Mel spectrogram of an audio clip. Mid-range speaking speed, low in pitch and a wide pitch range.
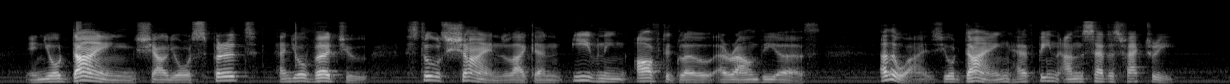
No: slow, 120 wpm; low, 125 Hz; wide, 5.9 semitones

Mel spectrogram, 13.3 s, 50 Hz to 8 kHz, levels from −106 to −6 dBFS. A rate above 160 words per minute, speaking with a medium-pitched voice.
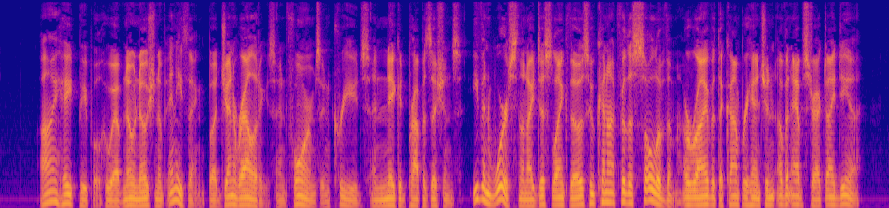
No: average, 175 wpm; low, 105 Hz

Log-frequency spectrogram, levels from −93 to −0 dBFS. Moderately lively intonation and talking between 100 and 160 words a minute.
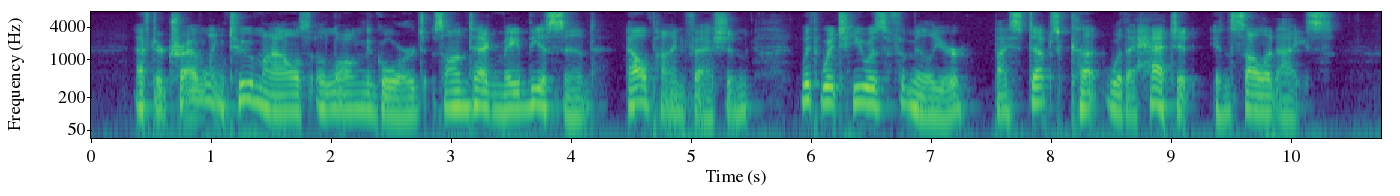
Yes: average, 4.5 semitones; average, 150 wpm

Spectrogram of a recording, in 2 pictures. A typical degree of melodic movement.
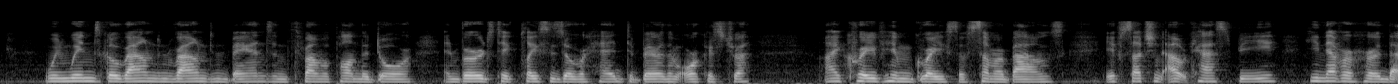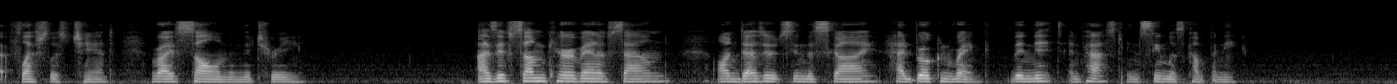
No: narrow, 2.0 semitones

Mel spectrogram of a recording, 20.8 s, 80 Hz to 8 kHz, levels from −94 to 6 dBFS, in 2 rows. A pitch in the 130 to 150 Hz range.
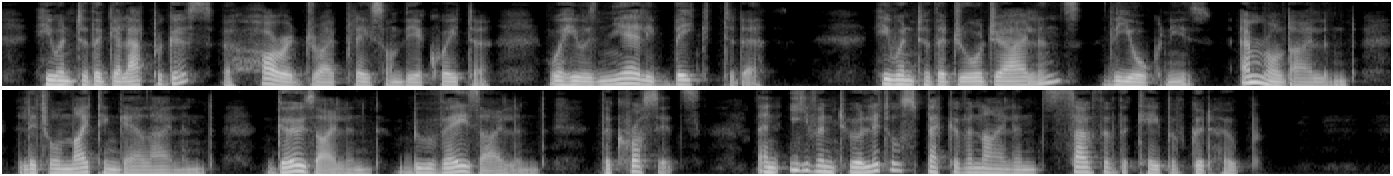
Yes: low, 135 Hz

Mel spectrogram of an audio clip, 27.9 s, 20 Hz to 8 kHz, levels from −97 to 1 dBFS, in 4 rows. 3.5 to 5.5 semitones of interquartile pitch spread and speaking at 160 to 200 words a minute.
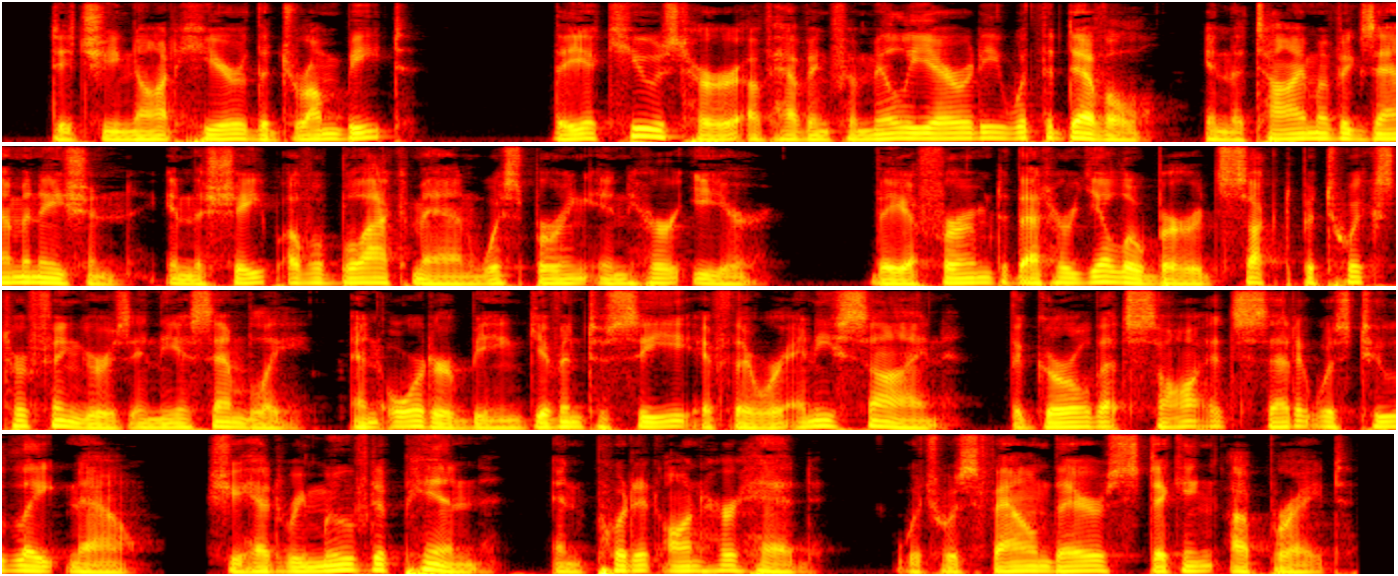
Yes: average, 4.0 semitones; average, 180 wpm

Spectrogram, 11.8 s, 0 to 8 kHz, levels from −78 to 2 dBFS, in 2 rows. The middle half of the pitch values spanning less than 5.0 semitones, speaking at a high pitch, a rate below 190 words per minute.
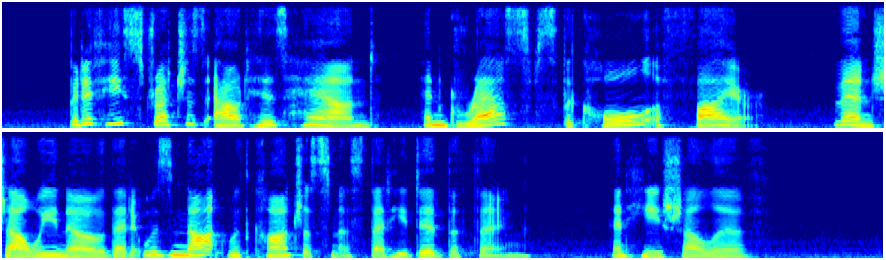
No: wide, 5.4 semitones; high, 205 Hz; average, 165 wpm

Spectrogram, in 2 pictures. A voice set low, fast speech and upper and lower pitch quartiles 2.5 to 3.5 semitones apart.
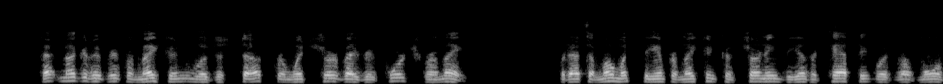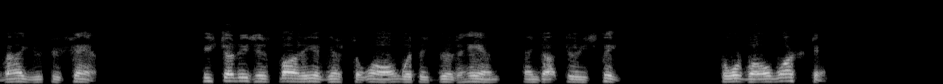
No: low, 130 Hz; average, 155 wpm; average, 3.0 semitones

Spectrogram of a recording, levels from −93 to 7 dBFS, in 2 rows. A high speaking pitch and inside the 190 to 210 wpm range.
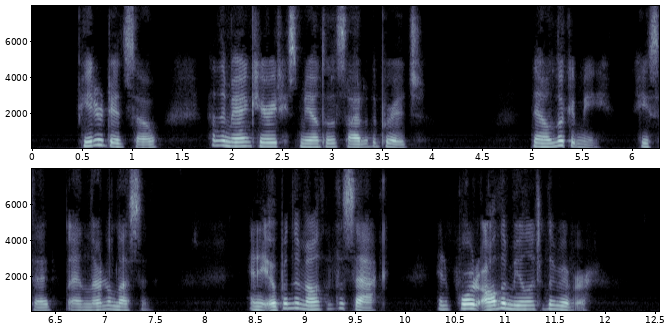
Yes: high, 200 Hz; average, 195 wpm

